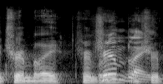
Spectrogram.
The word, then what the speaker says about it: Tremblay: Timblay? I say Tremblay.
